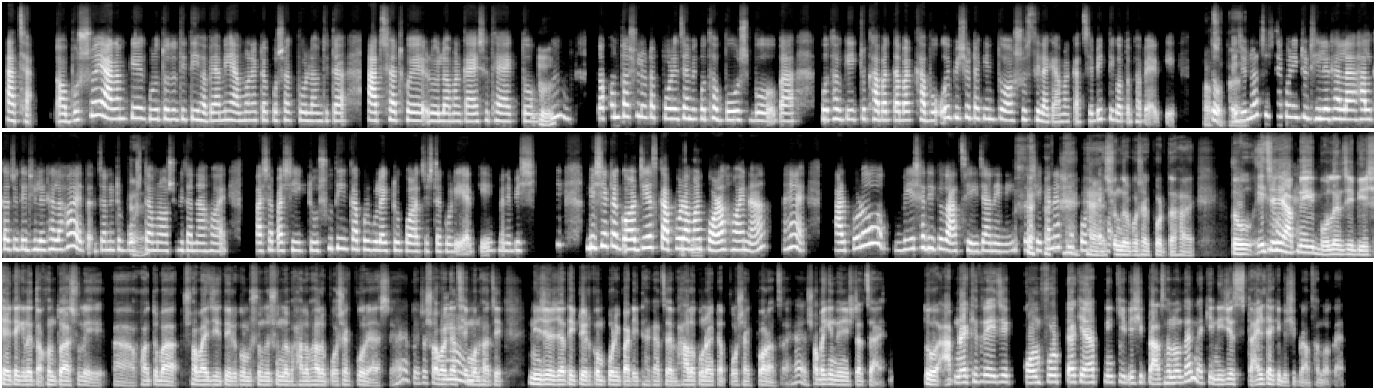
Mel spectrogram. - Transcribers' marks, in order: horn
- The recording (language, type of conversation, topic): Bengali, podcast, উৎসব বা পারিবারিক অনুষ্ঠানে পোশাক বাছাই কেমন করেন?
